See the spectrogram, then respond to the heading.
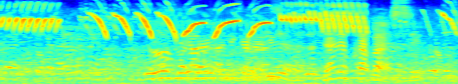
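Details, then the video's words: Kabul city lark on a Friday morning: a rapid buzzy trill, then a series of clear, loud, downward-slurred whistles, followed by a dense high rattle and more whistles, with faint voices beneath. "Lark Singing"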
